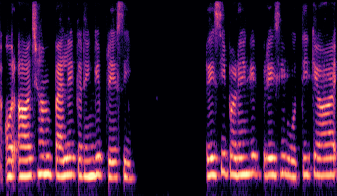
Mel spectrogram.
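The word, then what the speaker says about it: précis: एक French word है next इसको प्रोनाउंस कैसे करना है प्रसी यह इसकी प्रोनाउंस की एविएशन ठीक है देन हम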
